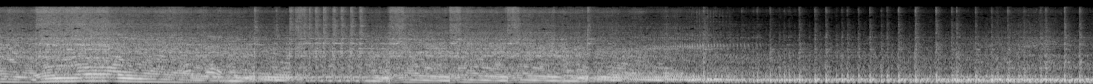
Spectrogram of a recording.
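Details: Yamaha F1ZR two-stroke after replacing CDI with original Yamaha CDI (was sputtering on throttle, kick-start kicking back): repeated blips rise and fall cleanly, settling to steady crisp high note. Healthy clean revving.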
